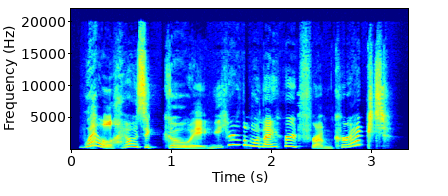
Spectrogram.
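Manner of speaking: very high, lilting, swooping sing-song character voice. Voicing the character greeting the party in the tavern: Akra Myosin voice. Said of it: "she's like".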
